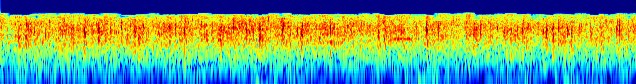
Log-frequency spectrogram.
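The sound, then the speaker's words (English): Sustained audience applause welcoming debaters onto a stage at a debate being broadcast on radio, a dense, steady wash of many hands clapping at an even loudness for the whole stretch, with no voices standing out. “We're very glad that you're here, and in a couple of minutes, actually right now, we'll be bringing our debaters out on stage, if we can welcome them with a round of applause.”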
